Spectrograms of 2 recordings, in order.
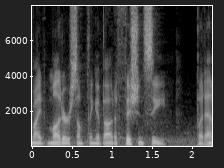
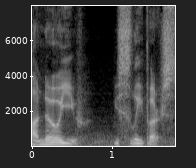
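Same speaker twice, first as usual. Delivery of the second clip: low pirate voice, kept clear; 2 semitones lower than usual. Storyteller voicing Nemphis as he cooks: deep but clear pirate voice. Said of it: "his voice deep but clear".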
